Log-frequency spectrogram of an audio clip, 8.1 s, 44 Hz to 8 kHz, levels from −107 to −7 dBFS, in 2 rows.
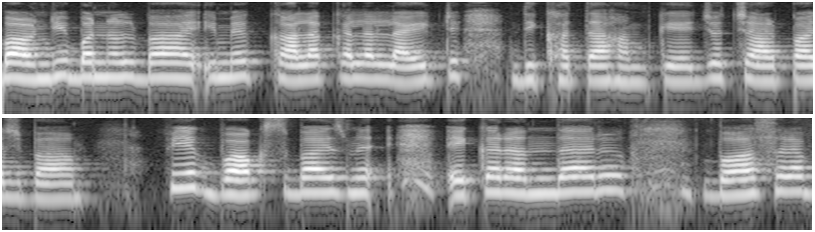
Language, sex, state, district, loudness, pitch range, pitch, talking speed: Bhojpuri, female, Uttar Pradesh, Ghazipur, -19 LUFS, 210-250 Hz, 235 Hz, 170 wpm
